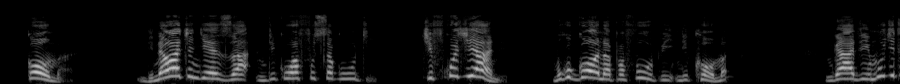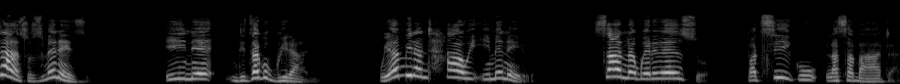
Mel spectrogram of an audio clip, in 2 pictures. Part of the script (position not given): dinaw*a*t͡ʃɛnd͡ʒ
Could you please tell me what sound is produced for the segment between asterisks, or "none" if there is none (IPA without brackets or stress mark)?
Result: a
